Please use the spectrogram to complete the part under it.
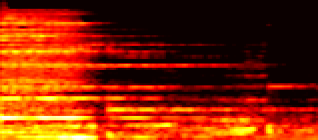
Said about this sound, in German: Pick up the phone, damn it!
